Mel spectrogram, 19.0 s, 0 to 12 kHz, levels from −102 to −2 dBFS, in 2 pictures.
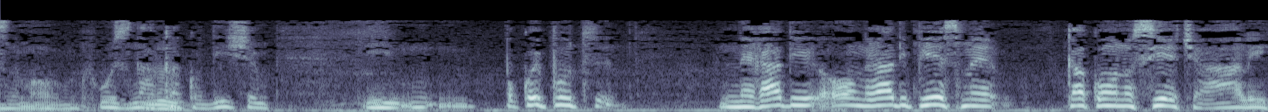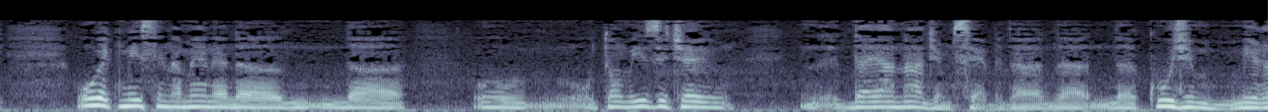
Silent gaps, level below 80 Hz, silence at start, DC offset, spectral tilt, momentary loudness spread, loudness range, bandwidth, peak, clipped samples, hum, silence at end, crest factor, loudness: none; -44 dBFS; 0 s; under 0.1%; -7 dB/octave; 14 LU; 7 LU; 6.6 kHz; -6 dBFS; under 0.1%; none; 0 s; 16 dB; -24 LUFS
